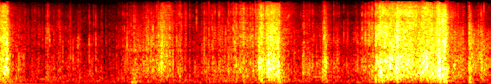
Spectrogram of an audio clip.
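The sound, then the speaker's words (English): Wrapping paper crinkles and tears as wrapped Christmas gifts are unwrapped, quiet irregular rustling and crackling bursts that grow louder toward the end. “And so I wanted to unwrap these and just kind of go through some of these. I'm hoping I can unwrap them easily.”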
